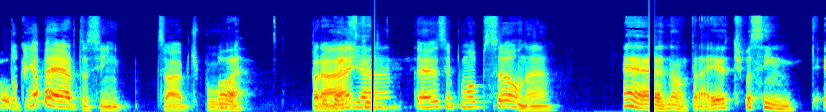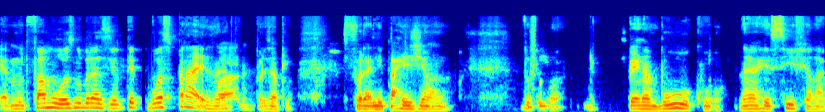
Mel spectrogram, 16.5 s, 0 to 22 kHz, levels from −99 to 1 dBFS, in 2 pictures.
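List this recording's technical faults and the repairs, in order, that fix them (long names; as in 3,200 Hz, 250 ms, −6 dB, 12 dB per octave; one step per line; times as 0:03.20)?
0:03.71–0:03.75: drop-out 35 ms
0:06.49–0:06.55: drop-out 58 ms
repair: repair the gap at 0:03.71, 35 ms
repair the gap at 0:06.49, 58 ms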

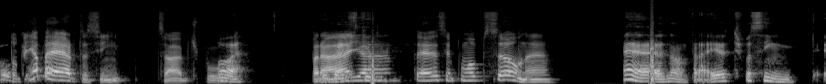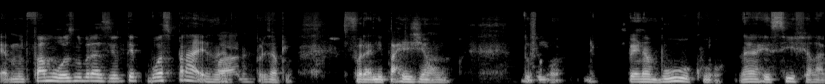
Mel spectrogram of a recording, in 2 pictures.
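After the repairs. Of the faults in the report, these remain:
none of them is left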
